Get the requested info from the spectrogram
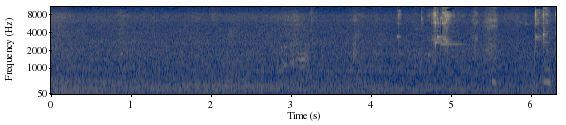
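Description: A baby making a few short, faint cooing squeals over a steady low background, with a brief clinking rattle from the plush toy he holds about five seconds in.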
